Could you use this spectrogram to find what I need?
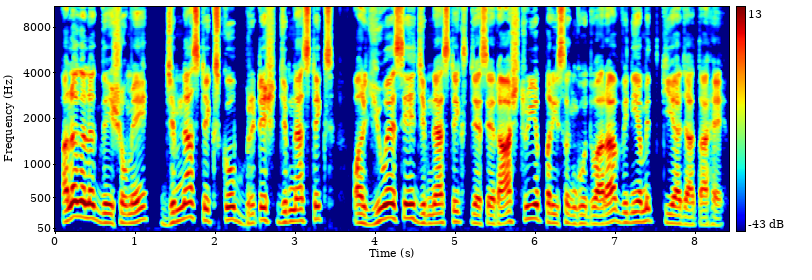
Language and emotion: Hindi, neutral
